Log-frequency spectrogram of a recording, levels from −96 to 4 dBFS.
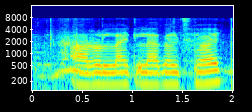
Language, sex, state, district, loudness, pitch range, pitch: Magahi, female, Bihar, Samastipur, -27 LUFS, 170-175 Hz, 170 Hz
